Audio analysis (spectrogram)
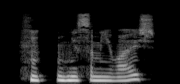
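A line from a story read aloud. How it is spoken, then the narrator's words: Skeptical snort. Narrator (Russian): хмыкнул Максим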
